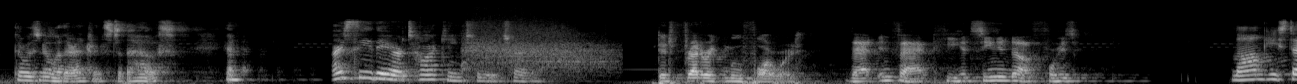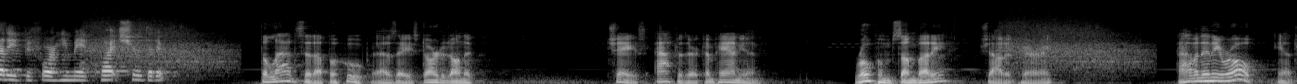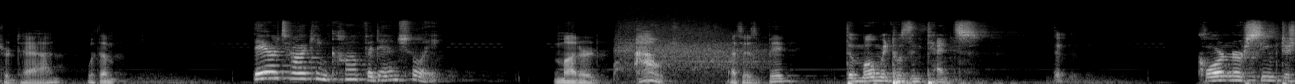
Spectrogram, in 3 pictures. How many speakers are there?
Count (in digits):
6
